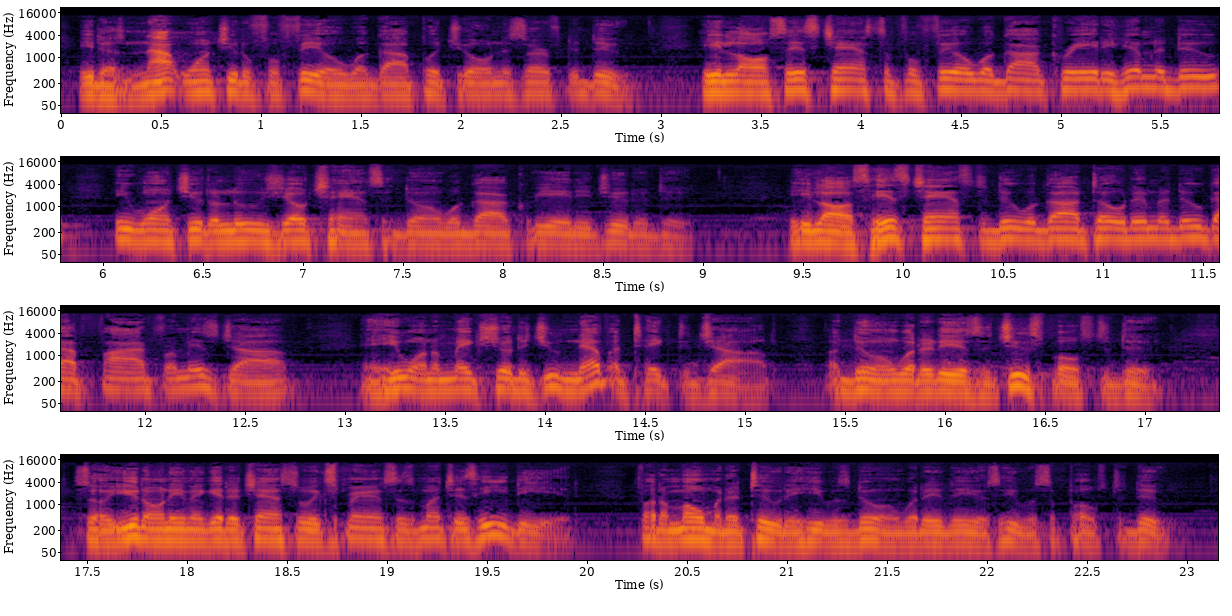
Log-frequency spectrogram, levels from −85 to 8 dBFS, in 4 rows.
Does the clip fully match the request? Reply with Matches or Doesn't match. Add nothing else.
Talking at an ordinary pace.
Doesn't match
